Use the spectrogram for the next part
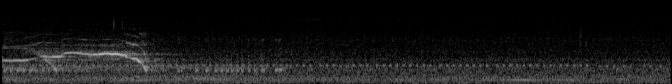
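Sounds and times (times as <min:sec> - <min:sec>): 
curious elk short bugle: 0:00.0 - 0:03.0.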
